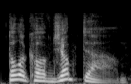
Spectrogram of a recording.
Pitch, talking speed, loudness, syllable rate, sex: 150 Hz, 135 wpm, -17 LUFS, 5.5 syllables/s, male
